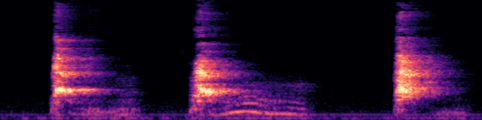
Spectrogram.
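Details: A domestic pet dog barking at home: three loud, sharp single barks about one and a half seconds apart, each with a short fading tail, in an otherwise quiet setting.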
